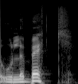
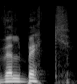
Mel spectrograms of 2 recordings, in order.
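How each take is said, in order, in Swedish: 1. Namnet uttalas på ett svenskt sätt. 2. Namnet uttalas på ett franskliknande sätt. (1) "de säger ju inte Houellebecq" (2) "det är så det låter mer på franska"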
